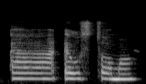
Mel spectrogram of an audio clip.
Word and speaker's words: Eustoma: I can't pronounce the first one. How do you say it? Eustoma.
